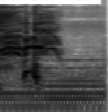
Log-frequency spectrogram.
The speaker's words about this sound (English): He spent a good minute coughing and trying to catch his breath before he could finish his thought.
